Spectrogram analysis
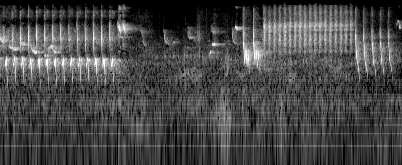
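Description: Bright, high chirping from small birds: a fast run of repeated sharp notes, a short pause, then more varied tweets and a quick trill of chips.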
